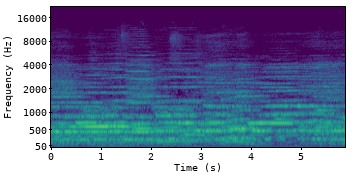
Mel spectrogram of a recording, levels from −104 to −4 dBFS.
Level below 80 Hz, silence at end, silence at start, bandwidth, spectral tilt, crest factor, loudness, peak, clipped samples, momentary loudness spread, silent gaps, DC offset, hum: -78 dBFS; 0 s; 0 s; 12 kHz; -6.5 dB/octave; 12 dB; -39 LUFS; -26 dBFS; under 0.1%; 7 LU; none; under 0.1%; none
